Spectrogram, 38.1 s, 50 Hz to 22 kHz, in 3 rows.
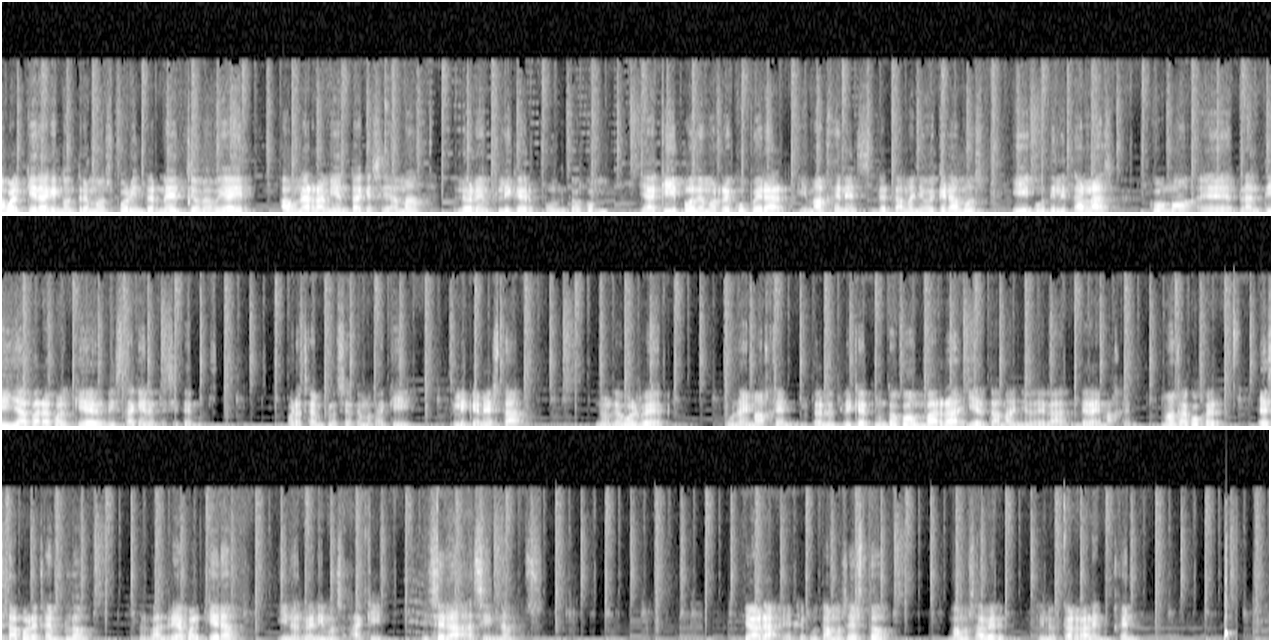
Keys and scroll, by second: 29.3 ctrl+z, 31.5 ctrl+v, 35.9 shift+F10.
